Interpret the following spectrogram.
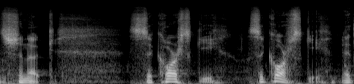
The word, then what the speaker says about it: Chinook: options they call them Chinooks like she she Nicks I'm saying and you say Chinook okay not pronounced like naked chin but like shin Scott thank you very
